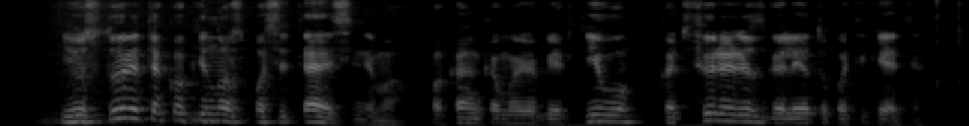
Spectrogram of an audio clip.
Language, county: Lithuanian, Klaipėda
